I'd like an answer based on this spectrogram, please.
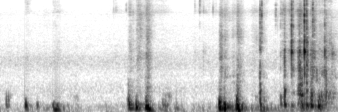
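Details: Indoors, the house squirrel Molly tears at a hazel branch. A few soft bites are followed by loud bursts of rasping, crackling crunches, dense and ragged, with tearing bark-like sounds.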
